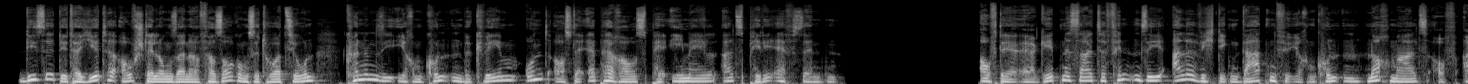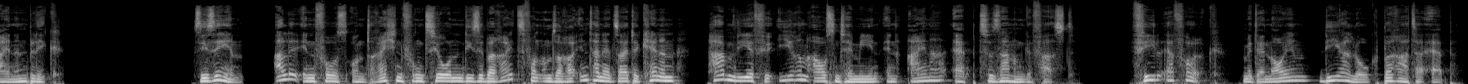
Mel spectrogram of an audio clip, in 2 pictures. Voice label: e-learning

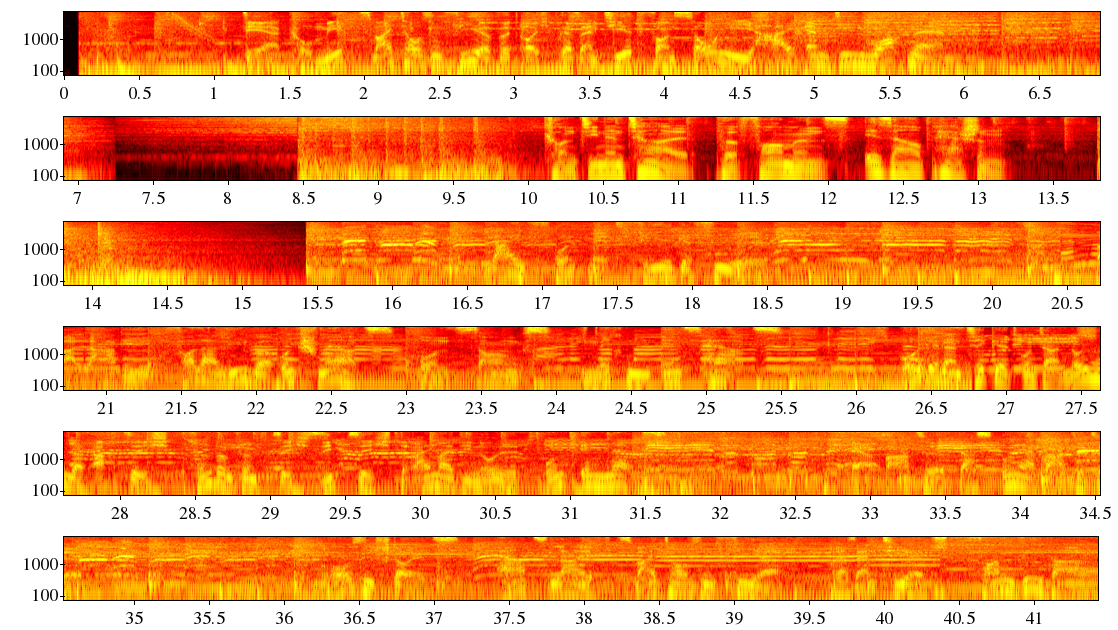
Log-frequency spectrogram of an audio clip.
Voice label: Air Promo diverse

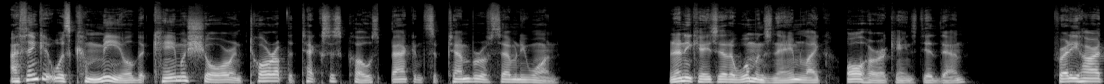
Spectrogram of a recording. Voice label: narrative; hurricane camille

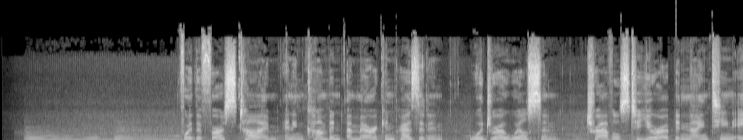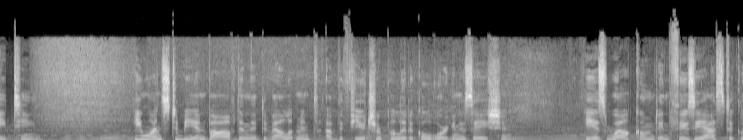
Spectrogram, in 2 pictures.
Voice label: narration medley

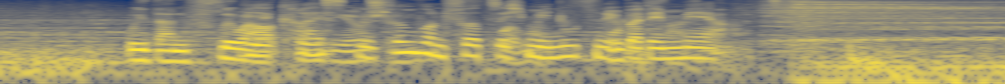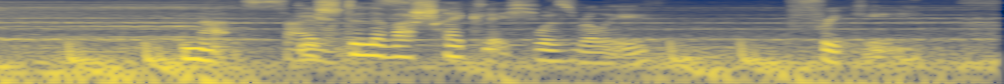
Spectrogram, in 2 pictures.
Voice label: voiceover; horrorfluege

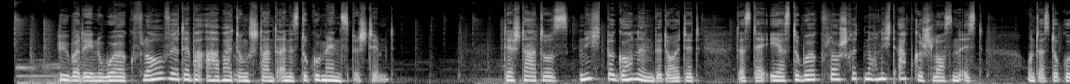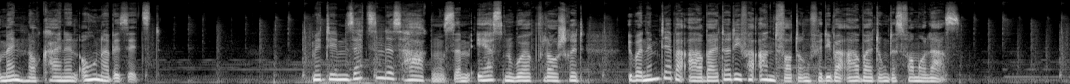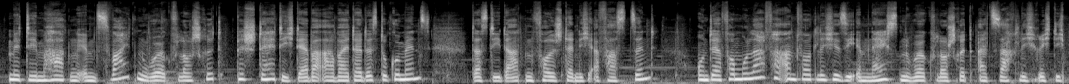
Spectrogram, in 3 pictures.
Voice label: elearning

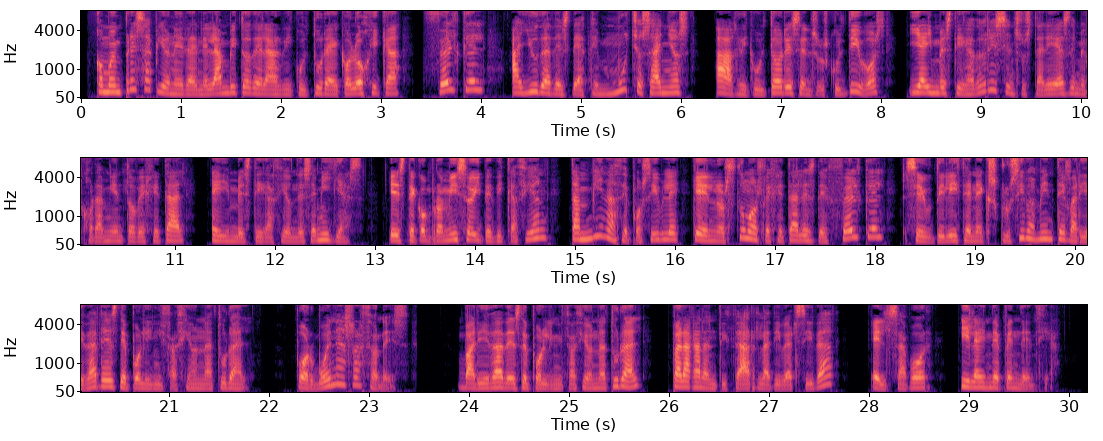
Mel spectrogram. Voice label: es female corporate; voelkel

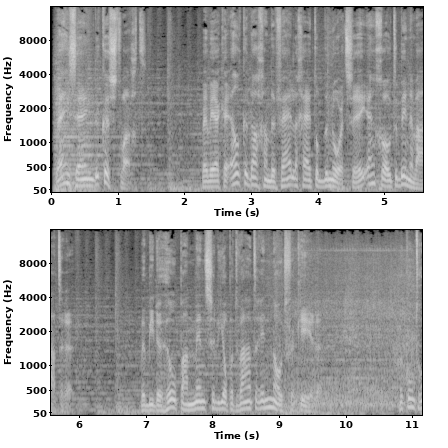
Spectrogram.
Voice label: nl vo image-film coastguard with music

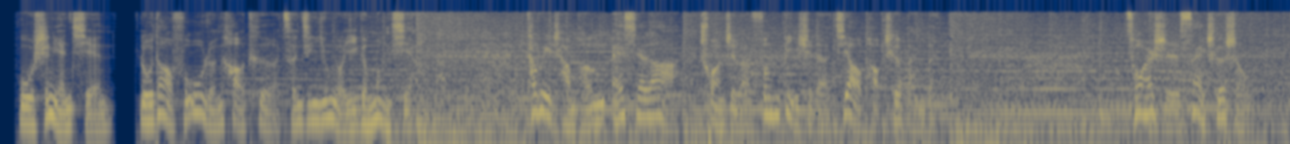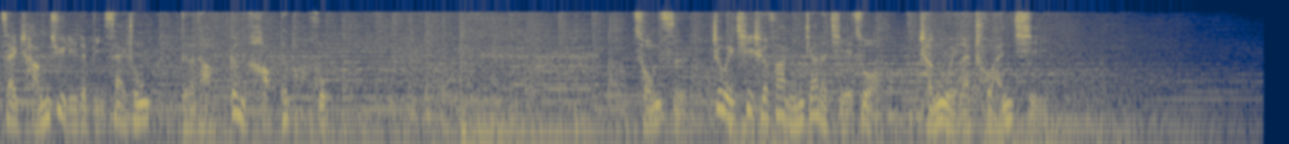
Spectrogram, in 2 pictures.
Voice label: voicedemo imagefilm chinese; mercedesbenz

